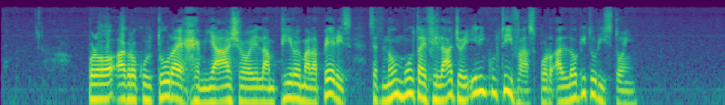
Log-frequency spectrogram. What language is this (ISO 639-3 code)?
epo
